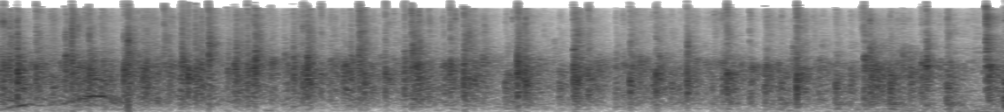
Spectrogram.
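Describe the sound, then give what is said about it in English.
A crowd applauds steadily for several seconds after an audience member's question, a dense, even patter of many hands clapping at once, fairly loud and sustained with no one speaking over it. “Cool, let's clap it up for that question.”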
